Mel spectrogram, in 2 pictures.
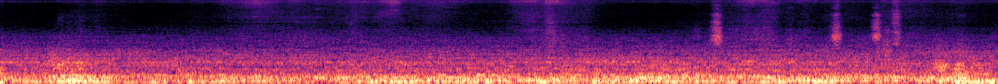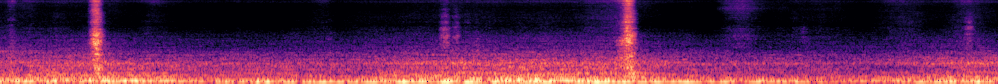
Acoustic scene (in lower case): car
